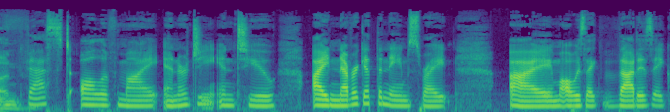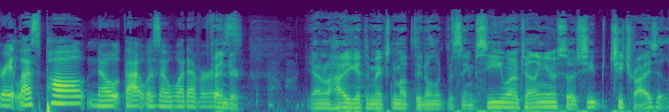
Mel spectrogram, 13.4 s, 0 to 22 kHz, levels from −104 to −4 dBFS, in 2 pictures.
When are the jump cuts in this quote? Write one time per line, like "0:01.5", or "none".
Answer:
none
